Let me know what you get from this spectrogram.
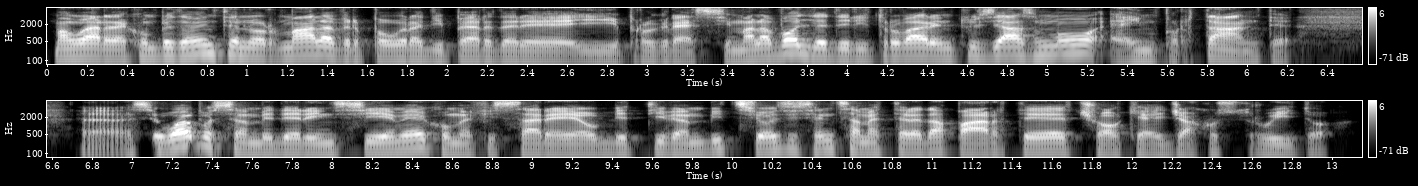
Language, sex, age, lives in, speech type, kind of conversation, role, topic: Italian, male, 18-19, Italy, read, expert-assistant, expert, Conviene puntare su piccoli cambiamenti quotidiani o su grandi sfide per migliorarsi nella vita?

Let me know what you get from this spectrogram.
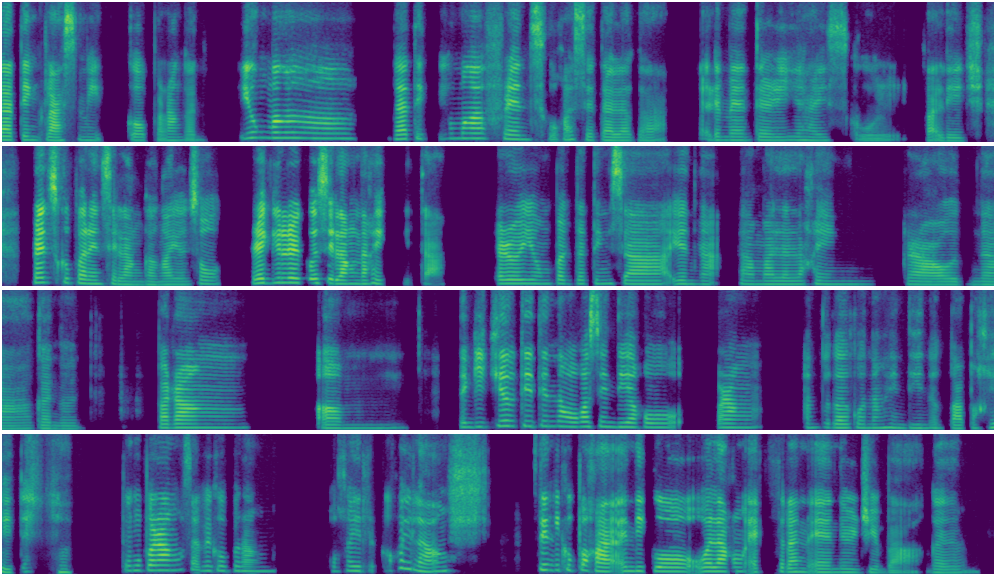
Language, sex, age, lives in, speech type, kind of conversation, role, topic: Filipino, female, 40-44, Philippines, conversation, advice, user, Paano ko pamamahalaan ang enerhiya ko sa mga gawaing panlipunan?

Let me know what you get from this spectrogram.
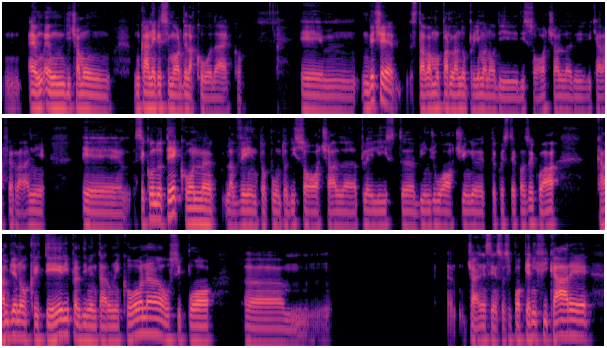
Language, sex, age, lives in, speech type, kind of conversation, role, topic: Italian, male, 25-29, Italy, conversation, podcast, host, Che cosa rende un’icona duratura nel mondo dell’intrattenimento?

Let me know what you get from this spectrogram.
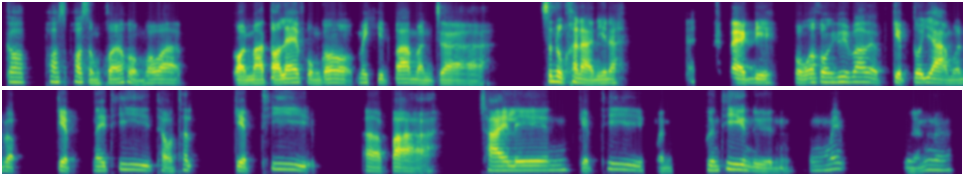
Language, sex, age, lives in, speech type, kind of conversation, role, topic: Thai, male, 20-24, Thailand, conversation, podcast, guest, คุณช่วยเล่าเกี่ยวกับประสบการณ์เดินทางที่ประทับใจที่สุดของคุณให้ฟังหน่อยได้ไหม?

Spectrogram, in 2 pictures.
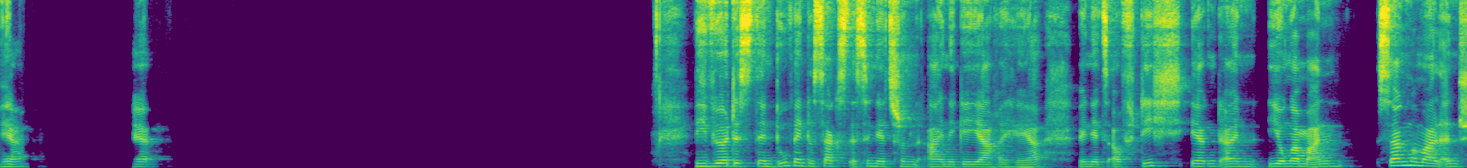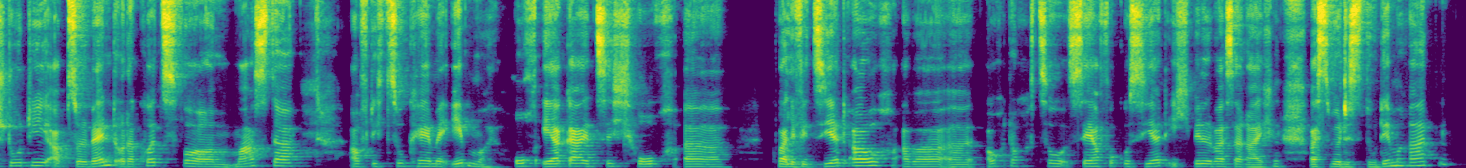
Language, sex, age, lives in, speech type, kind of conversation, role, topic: German, female, 55-59, Germany, conversation, podcast, host, Wann hat ein Gespräch dein Leben verändert?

